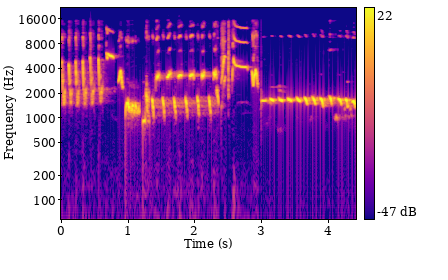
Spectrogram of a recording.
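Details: Lure recording of a female white-rumped shama calling the male: fast stacked chips open, followed by a rhythmic series of short mid-pitched notes, a bright high sweep, then an even, steady whistled tone.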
